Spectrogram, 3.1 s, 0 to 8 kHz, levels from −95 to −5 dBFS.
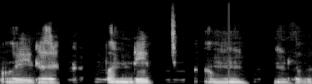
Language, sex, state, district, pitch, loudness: Hindi, male, Jharkhand, Jamtara, 110 Hz, -24 LUFS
